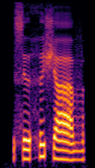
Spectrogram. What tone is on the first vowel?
low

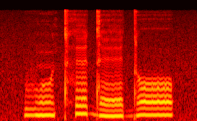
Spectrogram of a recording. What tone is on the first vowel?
low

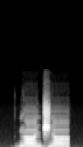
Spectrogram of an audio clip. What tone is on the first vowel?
low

